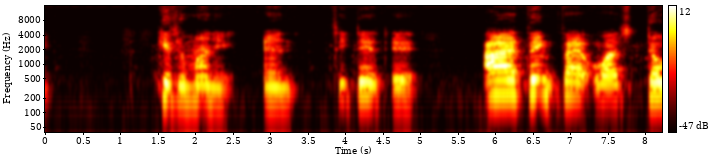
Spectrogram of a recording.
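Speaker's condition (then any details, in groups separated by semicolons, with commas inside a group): Mild cerebral palsy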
